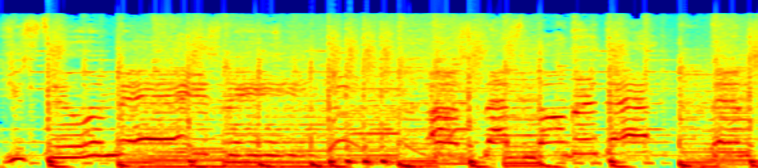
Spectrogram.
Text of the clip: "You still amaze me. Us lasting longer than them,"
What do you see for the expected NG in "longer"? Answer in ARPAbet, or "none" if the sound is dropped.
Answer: NG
